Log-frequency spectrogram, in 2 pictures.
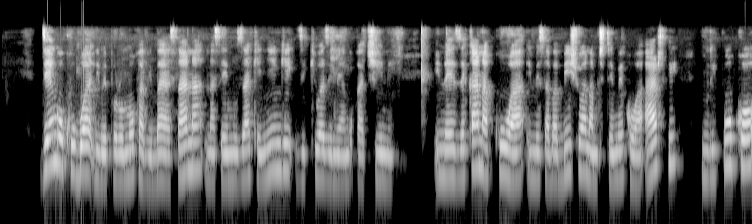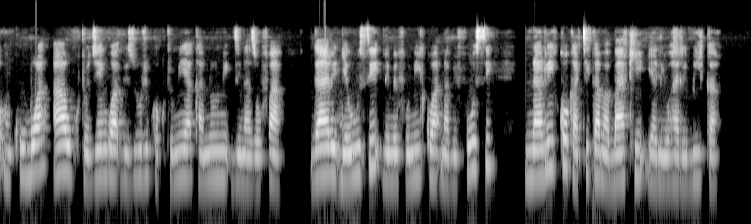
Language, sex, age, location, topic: Swahili, female, 36-49, Nairobi, health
